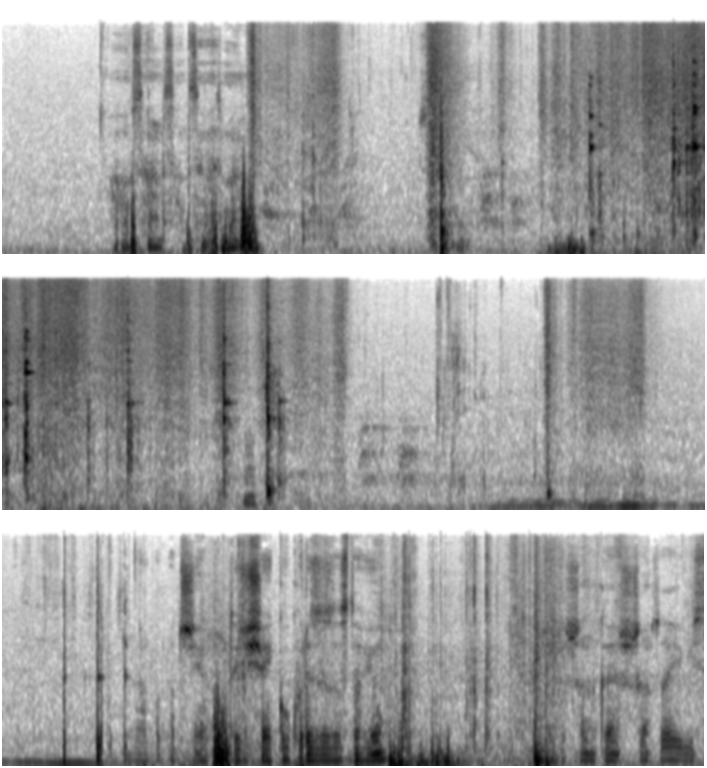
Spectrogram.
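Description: Plastic bags rustle and crinkle close by.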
